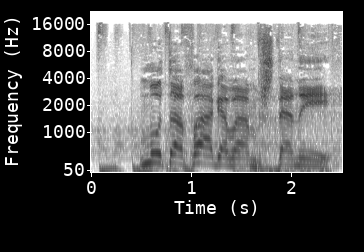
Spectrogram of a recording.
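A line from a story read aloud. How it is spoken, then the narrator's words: Friendly smiling shout. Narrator (Russian): Приветливо улыбаясь, крикнул я в ответ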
